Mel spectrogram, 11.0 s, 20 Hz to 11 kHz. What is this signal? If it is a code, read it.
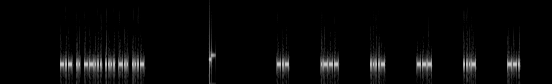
Morse code, heard as a keyed tone, about 43 wpm, spaced as for 19 wpm, 700 Hz. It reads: KI7HDV KJ4OVG
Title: USA Call Signs - 6 Characters - 8x Character Spacing - 45wpm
